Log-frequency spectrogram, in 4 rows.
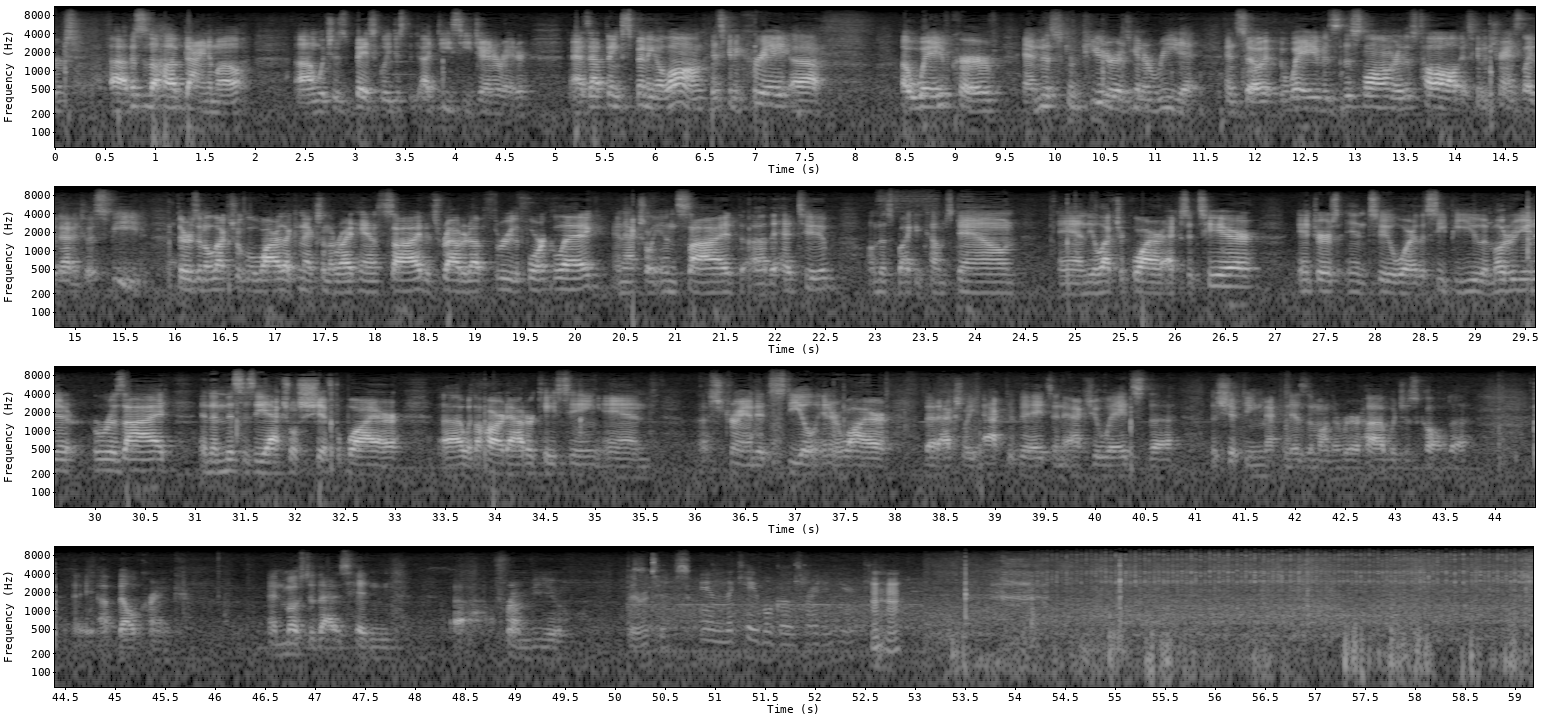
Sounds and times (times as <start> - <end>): Speech: 0.0 - 7.7, 8.5 - 43.8, 44.6 - 45.8, 46.6 - 52.7.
